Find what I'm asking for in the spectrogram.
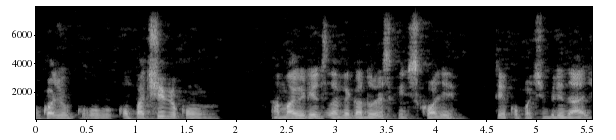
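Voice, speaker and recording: Here a man talks at a very fast pace. His medium-pitched voice is somewhat breathy. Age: 20s. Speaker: tech lead developer. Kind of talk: casual chat.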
